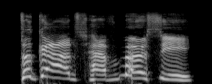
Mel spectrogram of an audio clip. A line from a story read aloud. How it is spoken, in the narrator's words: cried Captain Reynolds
